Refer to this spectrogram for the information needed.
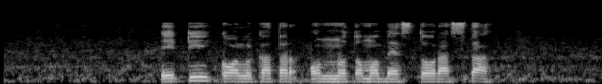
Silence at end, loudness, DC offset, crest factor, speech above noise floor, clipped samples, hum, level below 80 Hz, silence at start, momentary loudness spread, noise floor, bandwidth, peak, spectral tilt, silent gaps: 0.6 s; -19 LUFS; under 0.1%; 18 dB; 25 dB; under 0.1%; none; -60 dBFS; 0.2 s; 4 LU; -44 dBFS; 7.8 kHz; -4 dBFS; -4.5 dB/octave; none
